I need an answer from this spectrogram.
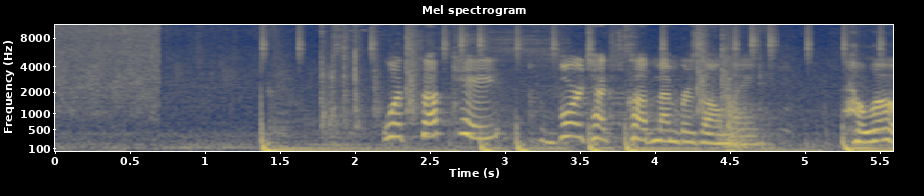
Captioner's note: door Opens and Closes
